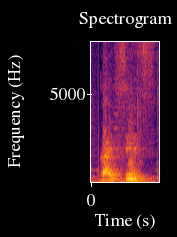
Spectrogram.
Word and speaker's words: क्राइसिस: सारे एक साथ है क्राइसिस अब देखो दोनों में एस आ रहा है लेकिन प्रोनंसिएशन में फर्क है यहां प स होगा य प ज का उच्चारण आ जाएगा क्राइसिस क्राइसिस थीसिस रिसर्च वगैरह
